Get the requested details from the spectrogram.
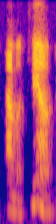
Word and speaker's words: Emma Camp: and I say Emma Camp, and she says, and that's spelled with three M's.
